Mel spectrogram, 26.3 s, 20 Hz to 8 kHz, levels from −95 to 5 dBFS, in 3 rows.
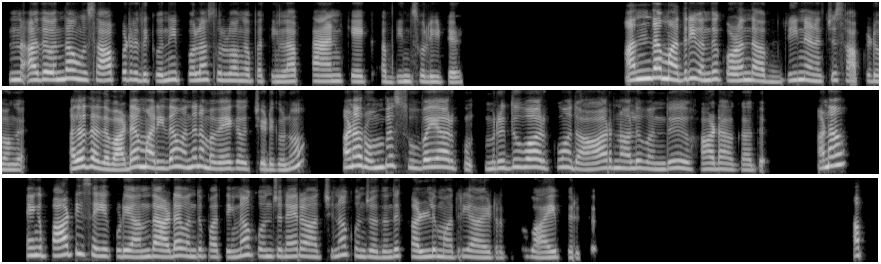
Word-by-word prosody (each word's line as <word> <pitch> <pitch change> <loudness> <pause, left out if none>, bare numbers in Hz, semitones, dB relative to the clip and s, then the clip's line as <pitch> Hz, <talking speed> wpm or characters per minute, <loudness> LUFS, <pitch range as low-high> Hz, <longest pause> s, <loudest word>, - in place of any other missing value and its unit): ன் 255 - +1
அத 250 - +1
வந்து 275 +3 +3
அவுங்க 270 -3 +2
சாப்பிடுறதுக்கு 245 -2 -1
வந்து, 255 +3 -1
இப்போல்லாம் 250 +1 -2
சொல்லுவாங்க 230 -2 -3
பாத்தீங்களா 195 0 -3 0.2
பேன்கேக் 205 -2 0
அப்டின்னு 190 +1 -4
சொல்லிட்டு. 185 -2 -3 1.8
அந்த 295 +5 +7
மாதிரி 275 +3 +5
வந்து 250 +3 +1
கொழந்தை 230 +1 +3
அப்டினு 225 +7 -3
நெனச்சு 220 +1 -3
சாப்ட்டுடுவாங்க. 195 -3 -3 0.5
அதாவது 285 +4 +5
அத 210 -3 +2
வடை 240 +10 +4
மாரி 255 -3 +4
தான் 300 0 +3
வந்து 300 +3 +1
நம்ம 245 -5 0
வேக 230 +1 +1
வச்சு 210 0 -9
எடுக்கணும். 190 - -3 0.4
ஆனா 315 +3 +7
ரொம்ப 270 +5 +2 0.2
சுவையா 270 +3 +2
இருக்கும். 210 -7 -8 0.2
மிருதுவா 275 +4 +1
இருக்கும். 270 +4 -4
அது 225 -5 -4 0.2
ஆருநாளும் 245 -1 -1
வந்து 205 +4 -4 0.3
ஹார்ட் 210 0 0
ஆகாது. 185 - -8 0.6
ஆனா, 315 +4 +6 0.7
எங்க 275 0 +2
பாட்டி 295 +5 +4
செய்யக்கூடிய 235 -3 0
அந்த 225 +2 -3
அட 235 +4 0
வந்து 235 +1 -4
பாத்தீங்கன்னா, 220 +5 -3
கொஞ்ச 235 0 -4
நேரம் 240 -1 0
ஆச்சுன்னா 225 +6 -5
கொஞ்சம் 220 -3 -4
அது 240 +2 -3
கல்லு 220 +2 0
மாதிரி 215 +3 -8
ஆயிடுறதுக்கு 195 +3 -8
வாய்ப்பு 200 +1 -2
இருக்கு. - - -15 2.6
அப் 265 - -10
235 Hz, 135 wpm, -23 LUFS, 205-260 Hz, 2.6 s, அந்த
